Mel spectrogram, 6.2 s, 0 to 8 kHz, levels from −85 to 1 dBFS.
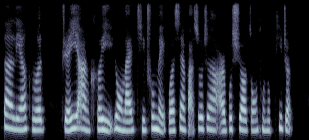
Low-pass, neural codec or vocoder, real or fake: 7.2 kHz; codec, 24 kHz, 0.5 kbps, DualCodec; fake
